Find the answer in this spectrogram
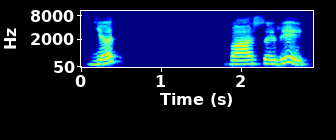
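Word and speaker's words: यद्वासरे: Yad, Vasare, Vasare. Vasare means day. Yad Vasare, we pronounce it together.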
